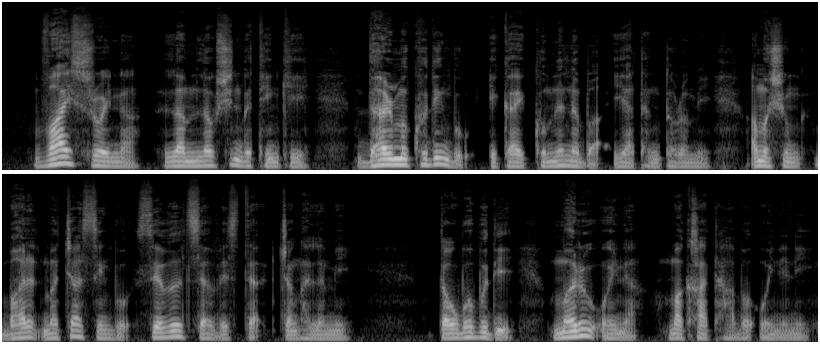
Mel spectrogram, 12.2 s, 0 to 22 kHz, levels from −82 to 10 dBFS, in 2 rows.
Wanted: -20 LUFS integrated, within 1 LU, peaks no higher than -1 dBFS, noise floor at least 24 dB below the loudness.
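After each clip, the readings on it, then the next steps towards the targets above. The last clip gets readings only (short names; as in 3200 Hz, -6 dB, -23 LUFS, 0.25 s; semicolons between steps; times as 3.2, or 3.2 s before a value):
loudness -24.5 LUFS; peak -4.0 dBFS; loudness target -20.0 LUFS
-> gain +4.5 dB; limiter -1 dBFS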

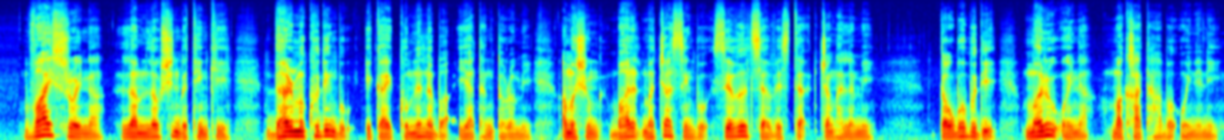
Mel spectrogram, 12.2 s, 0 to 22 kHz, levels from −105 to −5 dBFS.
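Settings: loudness -20.0 LUFS; peak -1.0 dBFS; noise floor -61 dBFS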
